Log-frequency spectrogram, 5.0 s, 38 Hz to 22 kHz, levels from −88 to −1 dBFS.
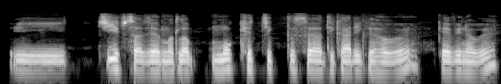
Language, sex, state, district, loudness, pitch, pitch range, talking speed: Bhojpuri, male, Uttar Pradesh, Gorakhpur, -17 LUFS, 110 Hz, 110-120 Hz, 130 wpm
